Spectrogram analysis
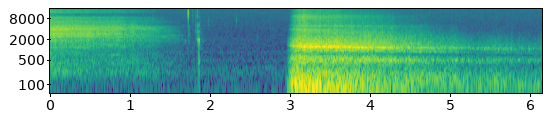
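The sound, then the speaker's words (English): Deep breathing during a guided relaxation exercise. A soft exhale fades into a brief silence, then a strong, deep breath rushes in and slowly tapers off over several seconds. “So we're going to take nice, big, deep breaths together, 3 of them. So nice, big inhale in.”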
